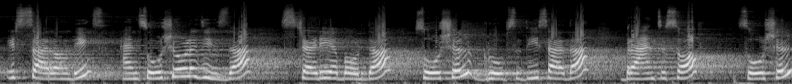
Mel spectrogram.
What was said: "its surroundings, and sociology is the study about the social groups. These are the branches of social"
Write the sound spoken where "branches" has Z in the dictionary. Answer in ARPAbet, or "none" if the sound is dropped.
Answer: S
